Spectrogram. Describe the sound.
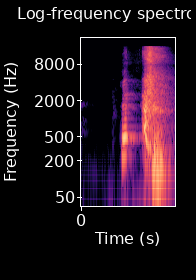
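A single human sneeze: a short voiced catch of breath, then a loud, breathy explosive burst that fades quickly, heard alone after a stretch of silence.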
